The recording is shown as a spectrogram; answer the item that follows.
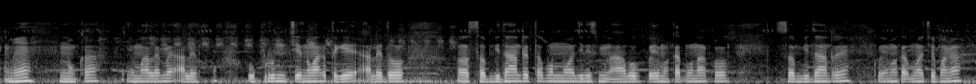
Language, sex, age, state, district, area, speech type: Santali, male, 30-45, Jharkhand, Bokaro, rural, spontaneous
